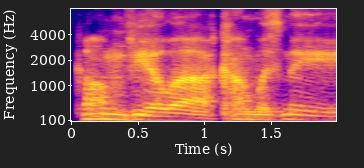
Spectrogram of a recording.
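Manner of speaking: grand, theatrical narrator voice. Reminding someone of the guy in a show you watched together, imitating his really dramatic voice. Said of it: "The guy with the really dramatic voice".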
